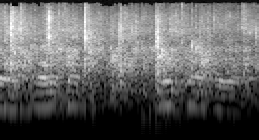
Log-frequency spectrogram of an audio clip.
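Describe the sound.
Steady audience applause, a dense crackle of many hands clapping with sharp bursts throughout, while a voice speaks underneath.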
